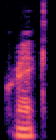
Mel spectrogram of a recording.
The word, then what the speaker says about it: Crake: Craig.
